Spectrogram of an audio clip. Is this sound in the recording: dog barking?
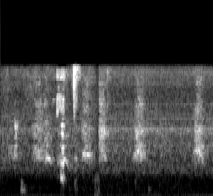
yes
